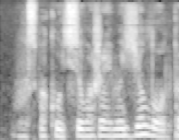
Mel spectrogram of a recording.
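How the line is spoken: Frightened mumble. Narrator (Russian): пробормотал наконец перепуганный дворецкий

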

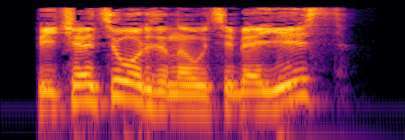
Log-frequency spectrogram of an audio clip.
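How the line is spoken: Stern question. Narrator (Russian): строго поинтересовался староста

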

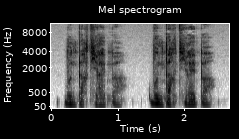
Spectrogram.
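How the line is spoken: Pleading. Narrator (French): Et lui suppliait

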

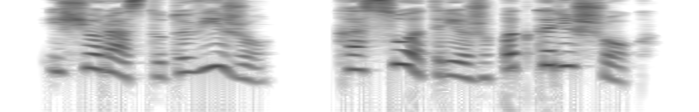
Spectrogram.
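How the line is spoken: Shouting. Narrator (Russian): крикнула я вслед Марьяне

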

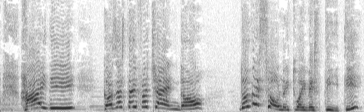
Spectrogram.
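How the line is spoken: Aunt shouting. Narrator (Italian): la zia che gridava

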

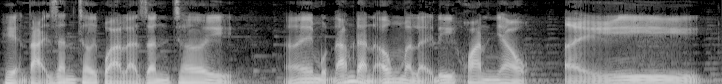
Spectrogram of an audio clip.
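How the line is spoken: Sighing. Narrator (Vietnamese): Một gã thổ hào không nhịn được lắc đầu thở dài

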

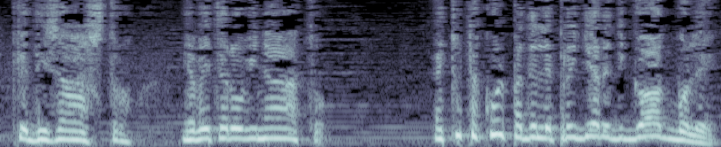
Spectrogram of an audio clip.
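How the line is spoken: Shouting. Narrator (Italian): gridò Fielding

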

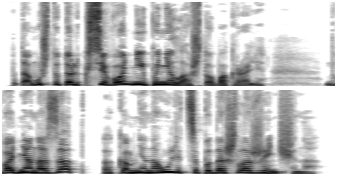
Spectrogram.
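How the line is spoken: Hesitant, uncertain. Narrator (Russian): начала она неуверенно вспоминать

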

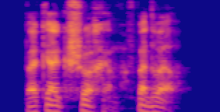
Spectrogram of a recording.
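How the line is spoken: Butcher's tired mumble. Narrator (Russian): устало пробормотал мясник

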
